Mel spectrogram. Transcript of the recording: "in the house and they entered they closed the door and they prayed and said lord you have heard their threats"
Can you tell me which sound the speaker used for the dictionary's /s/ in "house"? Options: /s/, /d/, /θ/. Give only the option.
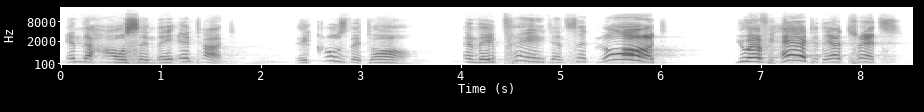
/s/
